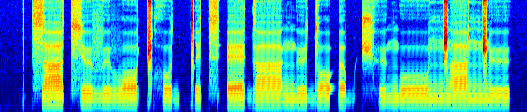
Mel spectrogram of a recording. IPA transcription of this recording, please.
t͡s a t͡s ø v ʏ β ɔ ǁʰ o d ǀ ɪ t͡s ʔ ɛ ɡ aː ŋ ʏ d ɔ ʔ ɐ b t͡ʃʰ ʏ ŋ oː ŋ͡ǁ a ŋ͡ǁ ʏ

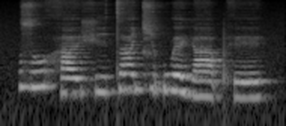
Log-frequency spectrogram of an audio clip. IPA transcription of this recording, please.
z o˦ h a˨ ɪ̯ ʃ i˨ t ä˦ t͡ɕ ʊ˦ ʔ w ɛ˦˨ j ä˨ pʰ e˨

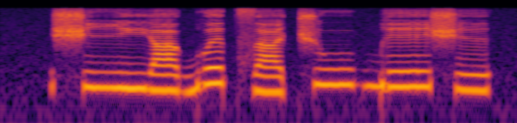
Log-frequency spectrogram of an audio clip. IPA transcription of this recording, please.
ʃ iː˨ j a˨ ɡʷ ɛ˦ t͡s a˨ t͡ʃ uː˦ ɡ͡b eː˦ ʃ ɪ˦

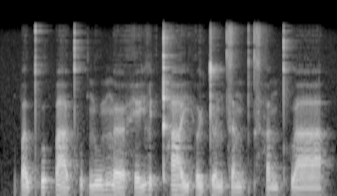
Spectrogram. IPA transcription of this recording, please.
p ɐ˨˩ w kʷʰ ɐ˥ k̚ p aː˨˩ kʷʰ ɐ˨ k̚ n̪ uː˨˧ m ŋ œː˨˩ h e˨˥ j l ɪ˧ k̚ t̪ʰ aː˧ j h ɵ˧ ɥ t̪ ɵ˨ n t͡s ɐ˨ ŋ ʊ˨ k̚ t͡sʰ ɐ˨ ŋ kʷʰ aː˨

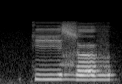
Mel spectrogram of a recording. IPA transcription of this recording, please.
k iː˦ ɮ œ˦ v

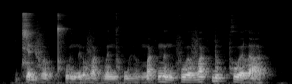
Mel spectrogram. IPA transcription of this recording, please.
t͡ɕ a̰˧˨ j v əː˨˩ p̚ t̪ʰ u˧˩ n ɨ̰˧˨ ə̯ v a˨˩ k̚ l ə˧˩ n k w ɨ̤˨˩ ə̯ m a˦˥ k̚ n ə˨˦ n f u˧ ə̯ v a˦˥ k̚ ɓ ɨ˦˥ p̚ x u˧ ə̯ l aː˨˩ k̚

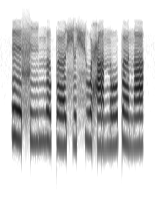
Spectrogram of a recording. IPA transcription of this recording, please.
e s i ŋ ə p œ ç ə ç u ħ a n o p œ n̪ a

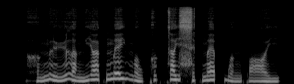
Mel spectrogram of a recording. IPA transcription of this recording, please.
h ʊ˨˥ ŋ l yː˨˥ l ɐ˨˧ ŋ j œː˥ k̚ m e˥ j ŋ o˨˩ w k ʊ˥ k̚ s ɐ˥ j s ɪ˧ k̚ m ɛː˥ p̚ w ʊ˨ ŋ p ɔː˧ j

